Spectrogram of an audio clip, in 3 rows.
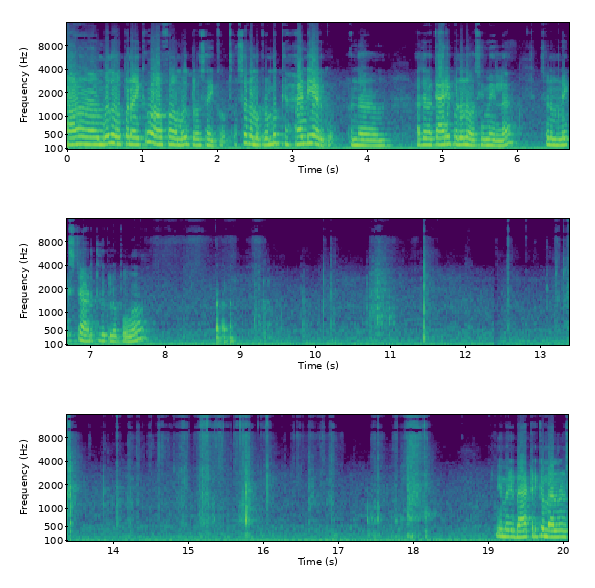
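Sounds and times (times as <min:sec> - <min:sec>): steady low hum: 0:00.0 - 0:20.0
plastic wrapping crinkling: 0:13.0 - 0:18.1.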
